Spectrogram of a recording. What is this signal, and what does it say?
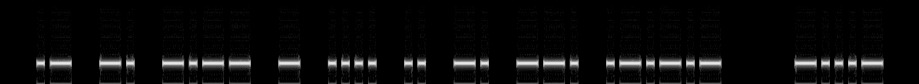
Morse code, heard as a keyed tone, about 18 wpm, spaced as for 15 wpm, 1000 Hz. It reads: ANYTHING. <BT>
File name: qotdfiles / 15wpm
